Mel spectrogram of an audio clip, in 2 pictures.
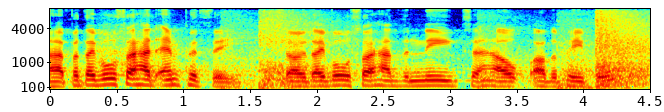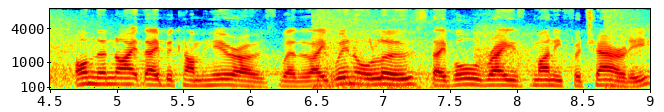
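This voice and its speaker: A man with an English accent speaks at a fairly quick pace, fairly high in pitch. His intonation stays fairly even, with music in the background. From England and Australia as a child, Polish family. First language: Polish (bilingual). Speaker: charity boxing event organiser. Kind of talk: interview. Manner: halting, with fillers and repeats.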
